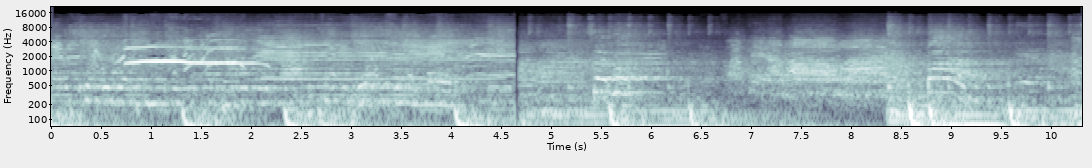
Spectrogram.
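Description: Loud live concert music with heavy bass, heard from within an arena crowd that is singing and shouting along. The sound breaks off abruptly about halfway through at an edit cut and picks up again mid-song.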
